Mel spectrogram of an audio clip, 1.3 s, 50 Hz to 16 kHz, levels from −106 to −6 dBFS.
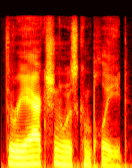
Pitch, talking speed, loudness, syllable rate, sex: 95 Hz, 180 wpm, -20 LUFS, 6.1 syllables/s, male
